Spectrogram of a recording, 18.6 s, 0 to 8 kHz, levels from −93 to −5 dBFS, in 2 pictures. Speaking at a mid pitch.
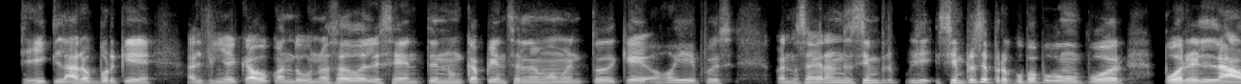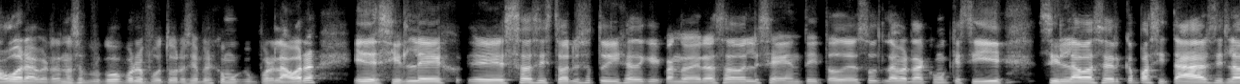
Yes: medium, 160 Hz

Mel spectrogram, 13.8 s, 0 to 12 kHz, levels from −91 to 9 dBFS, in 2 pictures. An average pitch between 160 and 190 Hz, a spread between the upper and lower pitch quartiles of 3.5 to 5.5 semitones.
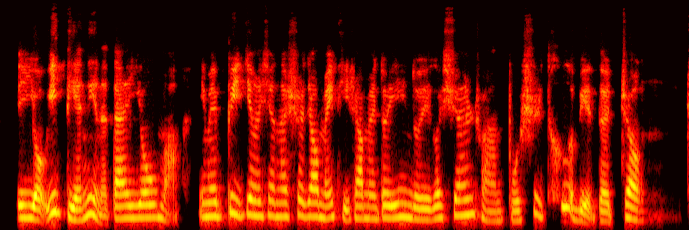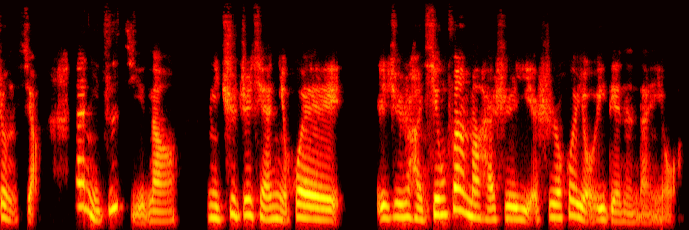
Yes: medium, 185 Hz; average, 4.2 semitones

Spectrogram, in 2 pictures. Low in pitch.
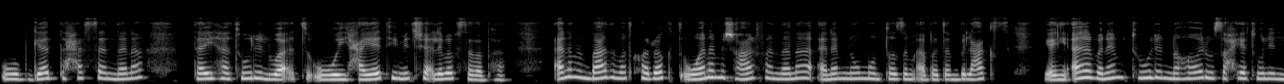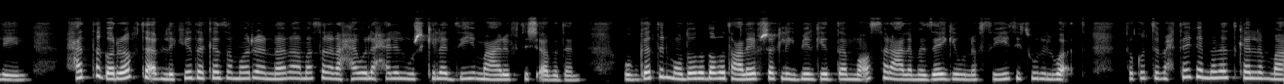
No: very high, 265 Hz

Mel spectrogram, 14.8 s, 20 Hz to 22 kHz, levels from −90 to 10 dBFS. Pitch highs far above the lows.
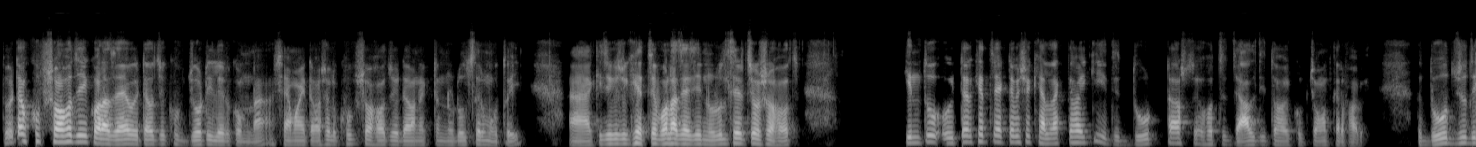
Yes: wide, 5.7 semitones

